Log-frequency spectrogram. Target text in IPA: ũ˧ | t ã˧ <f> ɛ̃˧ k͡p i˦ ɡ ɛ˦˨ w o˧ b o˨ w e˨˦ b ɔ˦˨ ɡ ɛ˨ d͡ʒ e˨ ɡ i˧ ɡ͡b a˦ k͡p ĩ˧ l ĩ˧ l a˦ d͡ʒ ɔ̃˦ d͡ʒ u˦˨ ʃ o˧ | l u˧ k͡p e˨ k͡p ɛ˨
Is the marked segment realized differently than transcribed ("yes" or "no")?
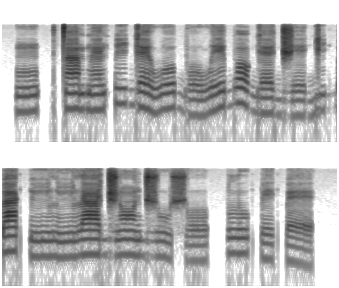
yes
